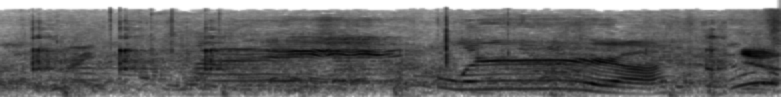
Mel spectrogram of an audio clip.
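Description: A young woman speaks excitedly and laughs close by.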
